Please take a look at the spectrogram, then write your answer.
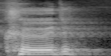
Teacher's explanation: On ne prononce pas le « L », hein, c'est exactement comme dans « pourrait »,« could »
